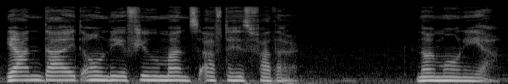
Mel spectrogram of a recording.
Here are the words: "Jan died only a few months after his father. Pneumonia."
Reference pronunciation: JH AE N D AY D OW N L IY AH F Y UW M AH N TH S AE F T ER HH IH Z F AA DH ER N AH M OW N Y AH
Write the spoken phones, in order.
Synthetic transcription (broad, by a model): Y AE N D AY D OW N L IY AH F Y UW M AH N TH S AE F T ER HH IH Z F AA DH ER N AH M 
